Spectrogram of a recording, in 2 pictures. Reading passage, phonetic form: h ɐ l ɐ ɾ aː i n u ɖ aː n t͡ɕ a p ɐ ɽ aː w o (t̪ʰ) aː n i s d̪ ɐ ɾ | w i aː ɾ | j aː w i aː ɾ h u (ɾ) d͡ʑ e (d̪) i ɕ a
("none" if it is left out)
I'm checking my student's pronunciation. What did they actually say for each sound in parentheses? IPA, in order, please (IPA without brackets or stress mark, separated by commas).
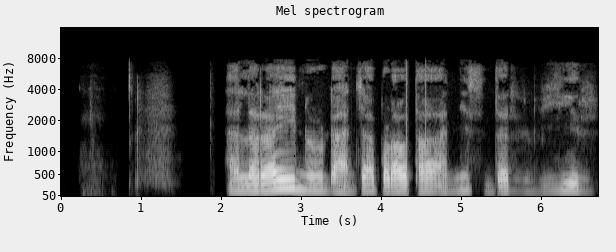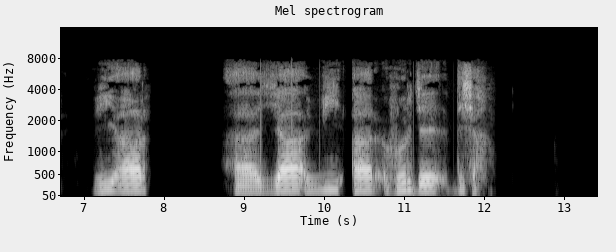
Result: t̪ʰ, ɾ, d̪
